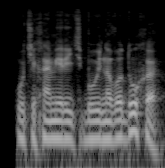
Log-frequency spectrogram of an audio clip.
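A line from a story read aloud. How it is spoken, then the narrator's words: Skeptical snort. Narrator (Russian): хмыкнул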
